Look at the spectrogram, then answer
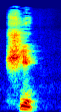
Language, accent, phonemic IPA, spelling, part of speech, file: French, France, /ʃje/, chiée, verb / noun, LL-Q150 (fra)-chiée.wav
- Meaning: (verb) feminine singular of chié; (noun) shitload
